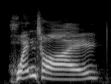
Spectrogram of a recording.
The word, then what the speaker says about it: hentai: But then I watched hentai. What's the name? How do you spell that?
